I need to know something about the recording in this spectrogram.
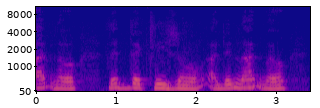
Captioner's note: french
